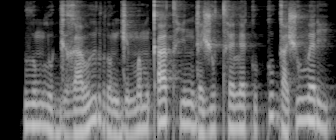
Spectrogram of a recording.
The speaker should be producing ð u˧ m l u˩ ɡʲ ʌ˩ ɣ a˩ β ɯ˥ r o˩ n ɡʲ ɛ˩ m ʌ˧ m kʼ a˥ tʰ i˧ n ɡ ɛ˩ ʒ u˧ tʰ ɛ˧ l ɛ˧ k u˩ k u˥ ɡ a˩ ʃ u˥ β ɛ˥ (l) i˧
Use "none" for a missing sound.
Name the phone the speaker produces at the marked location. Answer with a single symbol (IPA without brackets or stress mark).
ɾ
